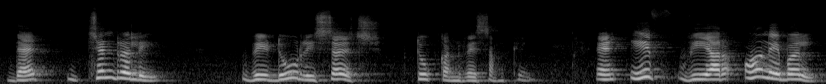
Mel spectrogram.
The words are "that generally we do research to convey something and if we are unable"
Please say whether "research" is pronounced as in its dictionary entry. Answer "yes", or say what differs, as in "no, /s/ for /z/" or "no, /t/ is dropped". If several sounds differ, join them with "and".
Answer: yes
